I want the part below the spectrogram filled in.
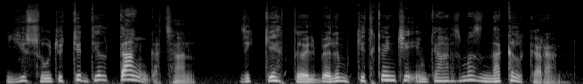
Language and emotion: Kashmiri, disgusted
